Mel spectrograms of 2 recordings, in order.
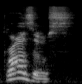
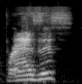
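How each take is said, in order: First: It is said with a foreign-accented pronunciation. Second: It is said with a local Texan pronunciation. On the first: This is how a newcomer says it. "I would pronounce it Brazos" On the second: This is how the locals say it. "they pronounce it here Brazos"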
